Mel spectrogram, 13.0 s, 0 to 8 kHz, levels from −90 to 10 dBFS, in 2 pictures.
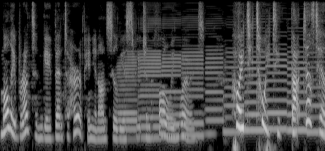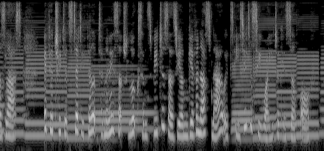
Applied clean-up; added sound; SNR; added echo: classical method Wiener filter.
